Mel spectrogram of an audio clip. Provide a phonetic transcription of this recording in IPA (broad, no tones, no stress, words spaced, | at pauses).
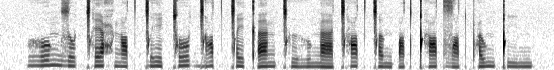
ɦoŋ zoǀʰɛħŋɤtˤ ɡ͡ǀe ǀo ɡ͡ǀetˤ ǀekʼaŋǀʰɯ ɦuŋaǀʰɛtˤ ǀɤŋʔɯtˤǃʰɯtˤzotˤ pʰuŋǃiŋ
